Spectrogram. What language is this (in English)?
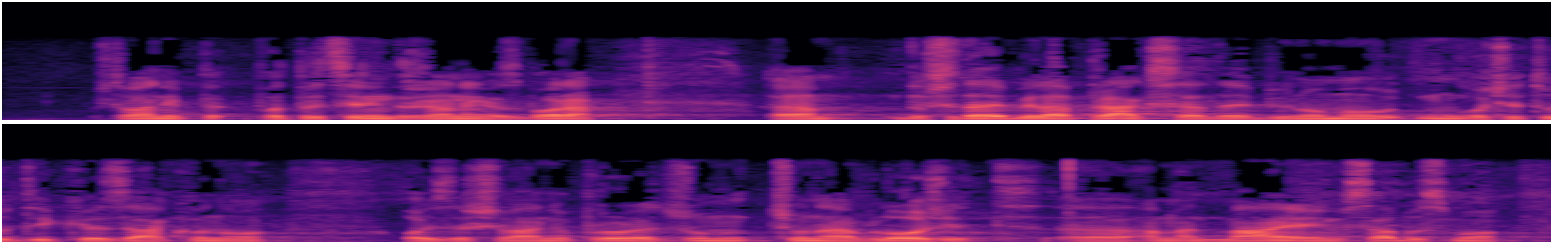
Slovenian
